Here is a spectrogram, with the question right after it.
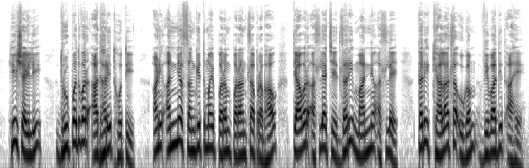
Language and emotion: Marathi, neutral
